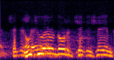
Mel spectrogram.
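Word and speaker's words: Chickasha: I No, the name is pronounced Chicochet. Chicochet. Yeah. Oh, well, I'm very happy to. Chickashi. Well, it could just as well be Chicashi, you know.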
